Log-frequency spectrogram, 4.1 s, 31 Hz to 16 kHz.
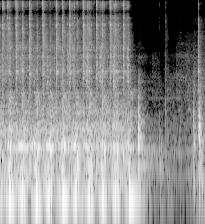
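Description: A Juki 1181 industrial single-needle lockstitch sewing machine stitches in a fast, even rhythmic chatter for about two and a half seconds, close and loud, then stops, followed by quiet with a couple of faint clicks.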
